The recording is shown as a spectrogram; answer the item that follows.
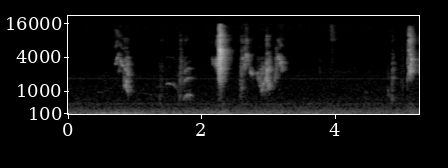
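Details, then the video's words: Several budgerigars give quiet twittering chirps and downward squeaks, with two sharp louder clicks, in an otherwise hushed room. "Пение воонистых попугайчиков"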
